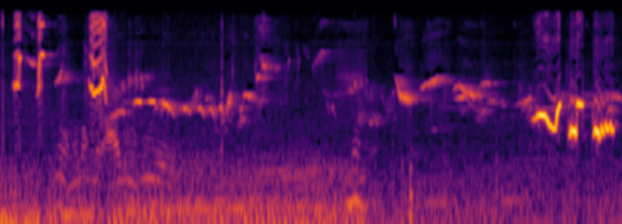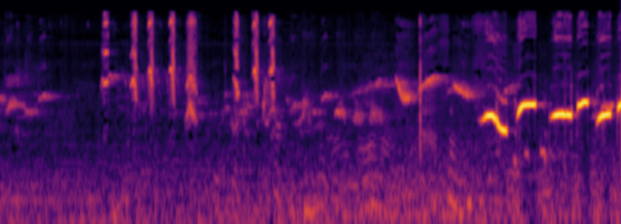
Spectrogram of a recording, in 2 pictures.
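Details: White-rumped shama in an emotional state, its ketrekan mixing crisp clicks, rattling ticks and warbled whistles in irregular bursts that grow louder toward the end, with an indoor-sounding low hum.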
